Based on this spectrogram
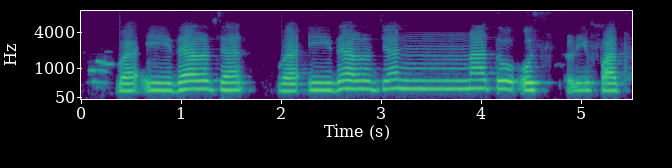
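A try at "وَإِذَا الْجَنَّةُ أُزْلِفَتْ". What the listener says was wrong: Zai. Jangan us. Jangan S ya.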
